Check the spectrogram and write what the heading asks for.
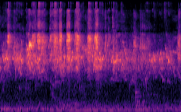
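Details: Steady high budgerigar chatter, packed scratchy chirps and whistles with no pauses, over a faint low hum.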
